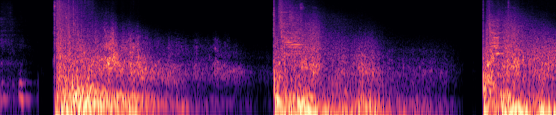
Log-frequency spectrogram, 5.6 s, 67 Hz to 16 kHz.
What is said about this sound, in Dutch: Ik heb er 3 af laten vuren. Nee, door de meester kanonnier.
